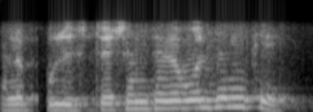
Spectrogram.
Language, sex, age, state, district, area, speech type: Bengali, male, 45-60, West Bengal, Birbhum, urban, conversation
